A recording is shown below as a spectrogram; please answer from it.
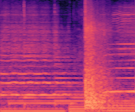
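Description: Dramatic background score of sustained held notes, cut by a single heavy percussive hit a little past halfway that rings out, after which a new held melodic note comes in.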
